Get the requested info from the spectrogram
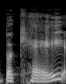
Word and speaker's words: Bequet: It's made by a company called Bouquet, and I'm going to spell it for you. It's Bequet. It's actually a company out of Montana,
